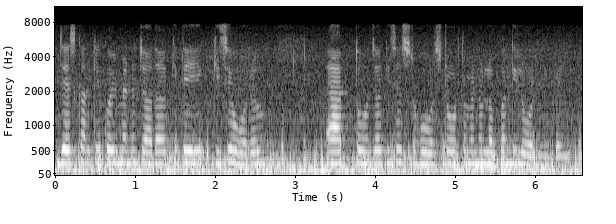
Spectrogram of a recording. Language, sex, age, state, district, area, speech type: Punjabi, female, 18-30, Punjab, Mansa, urban, spontaneous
